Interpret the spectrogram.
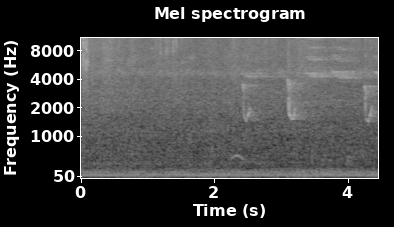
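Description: Bird chirps: three short, high, downward-sweeping calls, about two and a half, three and four seconds in, over a steady low hum.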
